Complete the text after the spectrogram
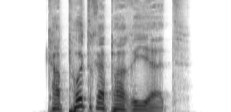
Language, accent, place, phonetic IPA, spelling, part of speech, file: German, Germany, Berlin, [kaˈpʊtʁepaˌʁiːɐ̯t], kaputtrepariert, verb, De-kaputtrepariert.ogg
- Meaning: 1. past participle of kaputtreparieren 2. inflection of kaputtreparieren: third-person singular dependent present 3. inflection of kaputtreparieren: second-person plural dependent present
